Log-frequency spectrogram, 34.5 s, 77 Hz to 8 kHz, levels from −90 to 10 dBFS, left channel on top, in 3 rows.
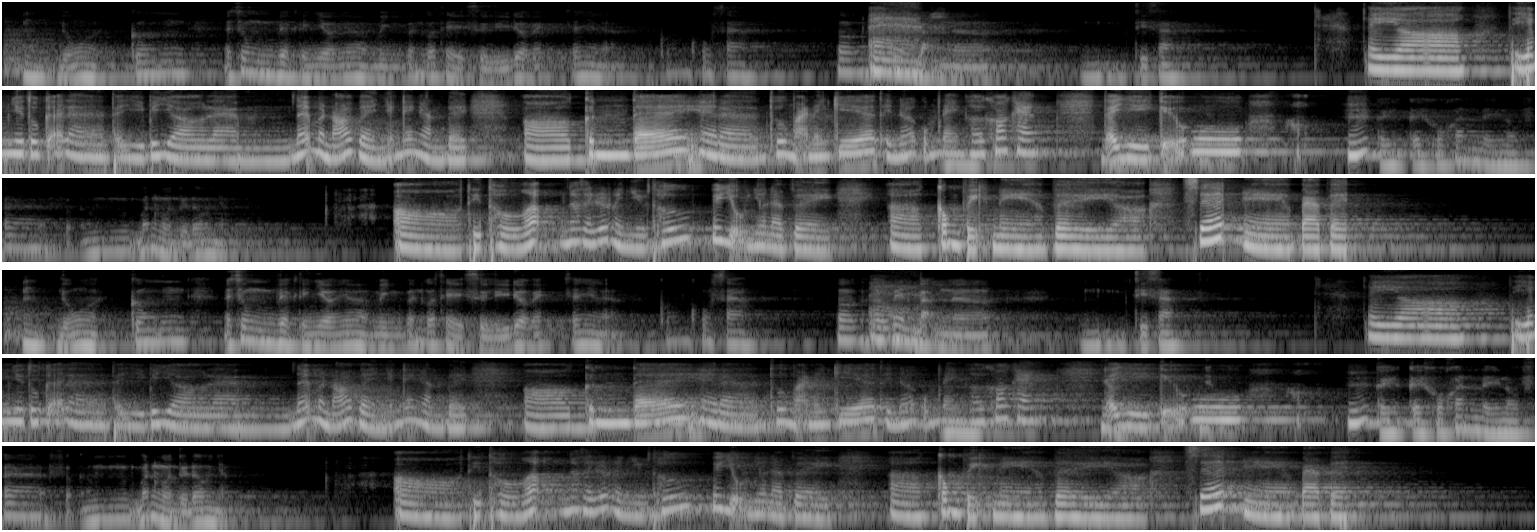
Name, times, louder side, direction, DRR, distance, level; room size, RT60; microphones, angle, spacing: voice 1, 0.2-5.7 6.3-7.5 8.1-8.9 18.5-18.9 19.7-20.0 20.5-20.6 21.8-24.7 33.0-33.1, right 3 dB, 45° right, 14 dB, 0.4 m, -35 dB
voice 2, 6.5-6.9 10.2-11.0 11.3-20.8 21.2-21.3 21.6-21.8 25.9-33.1, left 4 dB, 50° left, 13 dB, 0.4 m, -26 dB
25.0 x 19.0 x 2.7 m, 2.2 s
head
